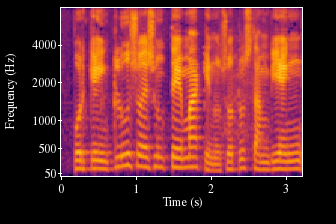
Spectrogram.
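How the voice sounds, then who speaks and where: In a Costa Rican accent, the speaker goes at a fairly slow pace with ordinary pitch variation over music in the background. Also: man. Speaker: lawyer. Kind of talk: radio interview.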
